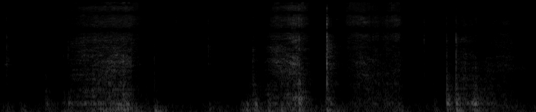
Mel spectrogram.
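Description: Scissors or a rotary cutter trimming two sides of a fabric quilt block, producing soft, raspy cutting strokes in three or four separate bursts, close and fairly quiet, with no talking.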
